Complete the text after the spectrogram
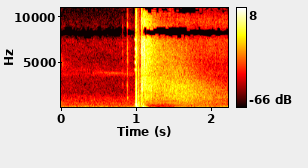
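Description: A rifle fires a single sharp shot outdoors.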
